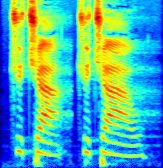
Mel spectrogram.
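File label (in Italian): "ciucciaau", dialect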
